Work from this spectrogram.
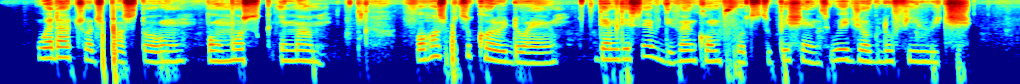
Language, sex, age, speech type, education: Nigerian Pidgin, female, 15-29, spontaneous, tertiary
